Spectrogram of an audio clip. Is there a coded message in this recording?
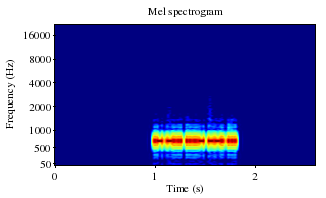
Yes: Morse code from 1.0 to 1.8 s, heard as a keyed tone, about 69 wpm, 700 Hz. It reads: AB4GS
